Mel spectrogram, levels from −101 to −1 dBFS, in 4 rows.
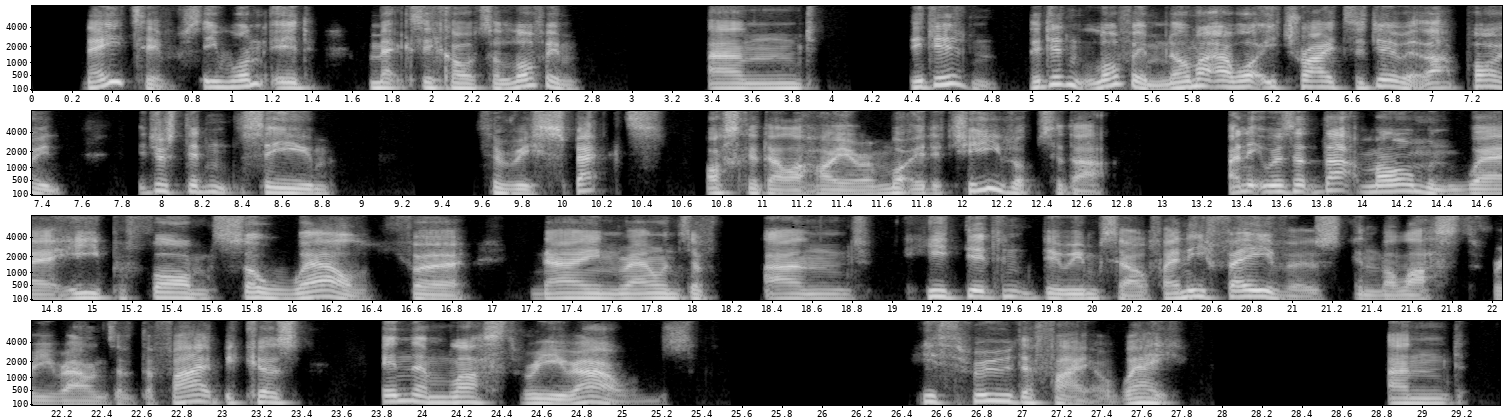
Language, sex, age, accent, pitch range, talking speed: English, male, 30-49, British, 115-150 Hz, 170 wpm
